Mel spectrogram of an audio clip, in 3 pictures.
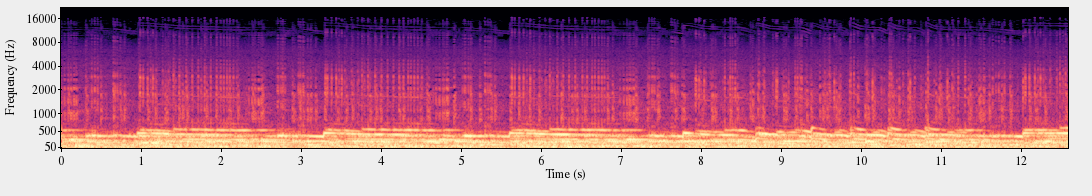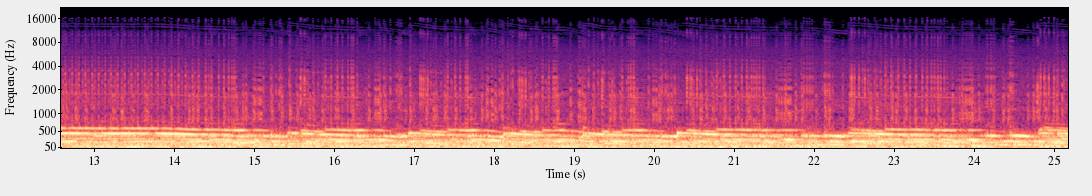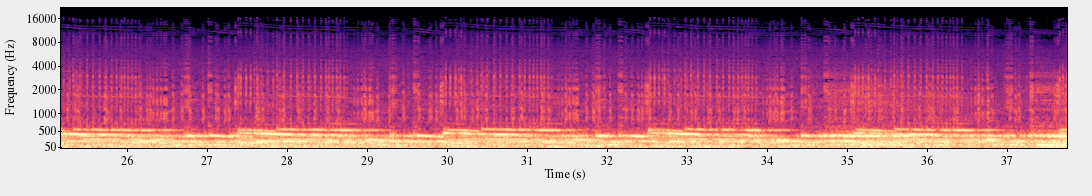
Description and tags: Granular Synthesis Crazy Sound
Ambience Field Recordings, Used granular sythesis and
crazy, excerpt, Granular, madness, sound, Synthesis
